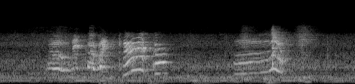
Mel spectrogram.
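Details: Indian ringneck parakeet, a talking pet parrot: two short bursts of squeaky, rising and falling syllables that mimic speech, over a faint steady background hum.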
